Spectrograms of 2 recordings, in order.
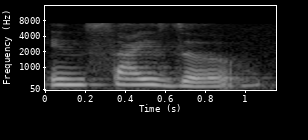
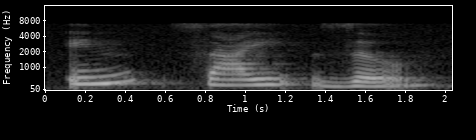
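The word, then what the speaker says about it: incisor: इन्हें हम बोलते हैं इंसाइजर। इंसाइजर, र हमारा साइलेंट रहेगा, इंसाइजर।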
